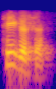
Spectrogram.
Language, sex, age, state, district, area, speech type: Odia, male, 45-60, Odisha, Jajpur, rural, conversation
